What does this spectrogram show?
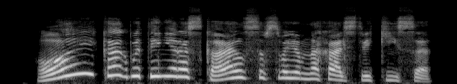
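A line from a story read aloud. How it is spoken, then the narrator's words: Sing-song woman's voice. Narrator (Russian): сказала нараспев женщина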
